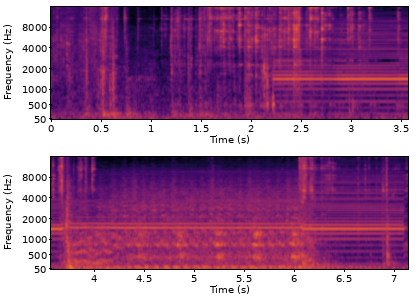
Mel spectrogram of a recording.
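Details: Distributor-ignition truck that still won't start after many parts were replaced, ballast resistor wire under suspicion: the starter spins the engine evenly for about two seconds, but it never catches; crank, no start.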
